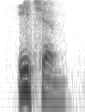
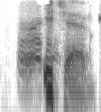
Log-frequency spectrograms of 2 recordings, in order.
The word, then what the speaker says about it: Icheb: Icheb. – Icheb.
